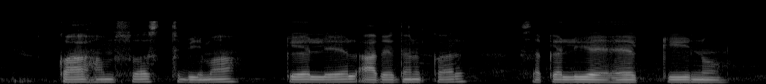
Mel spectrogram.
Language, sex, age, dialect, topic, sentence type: Magahi, male, 31-35, Western, banking, question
